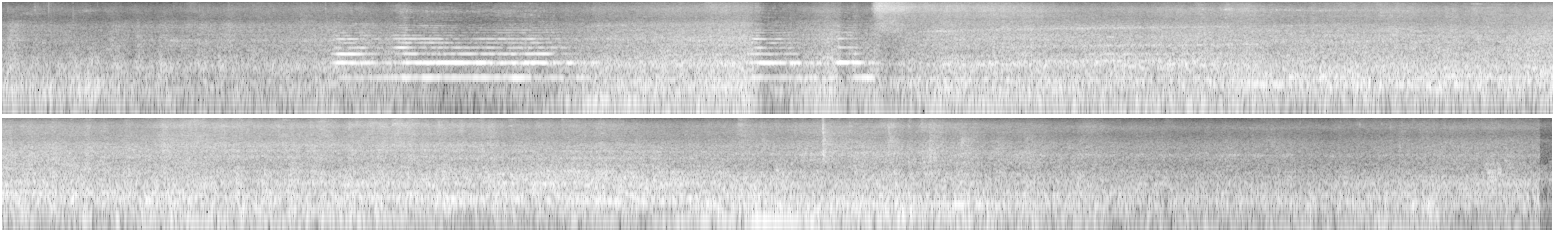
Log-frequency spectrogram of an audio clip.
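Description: Diesel locomotive hauling an engineering train sounds its horn twice, a blast of about a second and a half and then a shorter one. The train of loaded open wagons then runs through with a steady rumble, engine noise and wheels clattering over the rail joints.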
